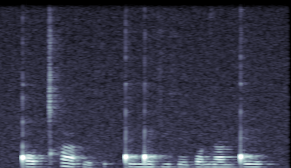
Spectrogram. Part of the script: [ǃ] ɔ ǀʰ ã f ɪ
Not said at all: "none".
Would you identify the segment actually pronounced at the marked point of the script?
ǃ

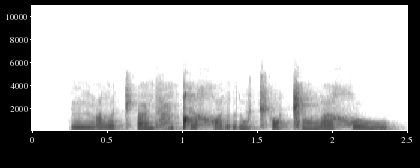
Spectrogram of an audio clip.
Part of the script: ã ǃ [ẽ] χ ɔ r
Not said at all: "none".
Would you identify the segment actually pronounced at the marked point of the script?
e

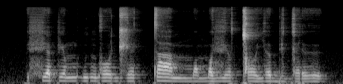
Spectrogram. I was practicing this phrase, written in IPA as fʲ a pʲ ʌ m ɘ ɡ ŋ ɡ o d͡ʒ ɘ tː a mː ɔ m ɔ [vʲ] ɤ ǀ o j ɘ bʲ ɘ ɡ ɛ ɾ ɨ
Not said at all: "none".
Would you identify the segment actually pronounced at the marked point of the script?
vʲ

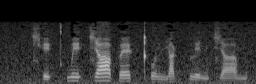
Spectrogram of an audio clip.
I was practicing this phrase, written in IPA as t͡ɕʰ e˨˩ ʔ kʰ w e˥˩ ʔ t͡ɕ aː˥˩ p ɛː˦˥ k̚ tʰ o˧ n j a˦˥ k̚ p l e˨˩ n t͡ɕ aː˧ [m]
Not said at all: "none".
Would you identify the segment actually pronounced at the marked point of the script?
m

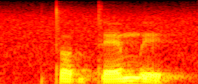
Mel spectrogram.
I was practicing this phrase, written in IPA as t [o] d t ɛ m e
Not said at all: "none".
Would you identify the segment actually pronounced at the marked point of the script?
ɔ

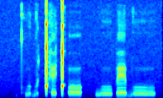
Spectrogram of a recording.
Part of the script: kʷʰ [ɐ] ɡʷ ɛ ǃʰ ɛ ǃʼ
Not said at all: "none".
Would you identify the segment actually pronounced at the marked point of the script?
ɐ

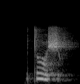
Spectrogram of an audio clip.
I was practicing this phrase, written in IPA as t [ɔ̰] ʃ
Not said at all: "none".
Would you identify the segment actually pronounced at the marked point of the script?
ɔ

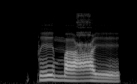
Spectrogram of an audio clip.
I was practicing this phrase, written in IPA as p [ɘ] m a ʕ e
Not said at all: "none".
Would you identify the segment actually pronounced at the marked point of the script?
e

